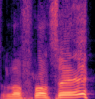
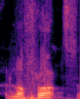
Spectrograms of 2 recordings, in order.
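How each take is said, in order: First: French accent with a rising end on "France"; "La France" in a French accent, lifting the end; hesitant French accent try. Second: French accent with the line falling at the end; self-conscious French accent try. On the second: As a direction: practise "La France" in a French accent, ending low. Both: Shown as a demonstration. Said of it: "My French accent".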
